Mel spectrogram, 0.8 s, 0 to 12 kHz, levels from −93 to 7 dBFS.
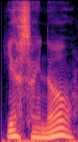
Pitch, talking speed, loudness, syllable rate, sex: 135 Hz, 230 wpm, -13 LUFS, 4.4 syllables/s, male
